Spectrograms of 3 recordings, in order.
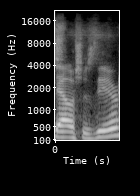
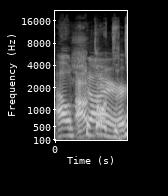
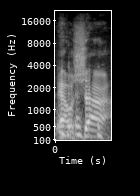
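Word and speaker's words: Al-Shaair: Azeez Al-Shazir. Al-Shazir had a phenomenal game. Al-Shire. Al-Shire. I said it wrong. Al-Shire.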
